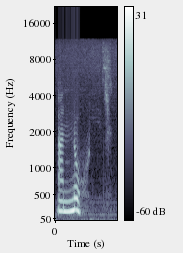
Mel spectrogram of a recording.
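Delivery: teacher whispering Anocht back to the class; whispered. Shown as a demonstration. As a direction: breathe Anocht like a secret. Teacher repeats word in whisper.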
